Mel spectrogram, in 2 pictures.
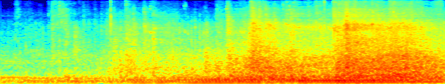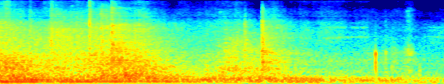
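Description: A garage door is hauled open by hand, a long rolling, scraping slide that swells in the middle and tapers off, with a few faint clanks near the end and no voices.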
